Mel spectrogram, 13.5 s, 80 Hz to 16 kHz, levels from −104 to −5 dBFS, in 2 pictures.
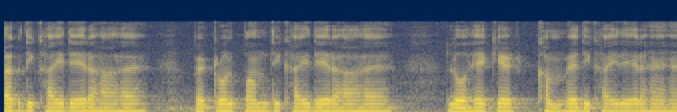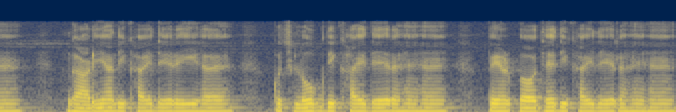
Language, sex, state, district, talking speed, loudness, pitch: Hindi, male, Maharashtra, Aurangabad, 155 wpm, -16 LUFS, 120 Hz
